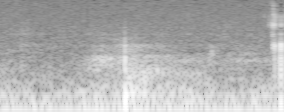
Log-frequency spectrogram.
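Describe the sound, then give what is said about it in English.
Quiet chewing with two soft, wet mouth smacks, one midway and another near the end, over a faint low background hum. No one speaks. “Eating, chewing.”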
